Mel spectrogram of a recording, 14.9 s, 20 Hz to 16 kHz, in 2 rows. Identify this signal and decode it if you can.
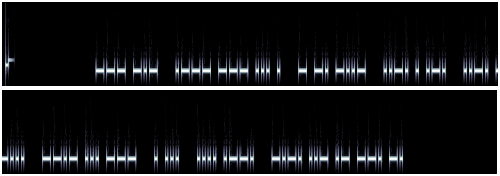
Morse code, heard as a keyed tone, about 30 wpm, 700 Hz. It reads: OK JOSE TNX FER FB QSO ES HP CUAGN
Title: K1USN SST QSO Practice 30wpm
